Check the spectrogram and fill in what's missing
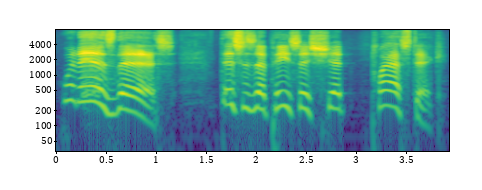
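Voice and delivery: high, slow, incredulous complaint; mock outrage. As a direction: play an appalled customer, drawing out the words. Acts an outraged camera buyer.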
